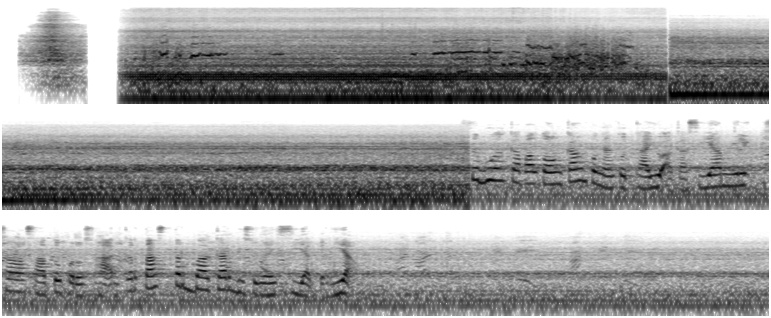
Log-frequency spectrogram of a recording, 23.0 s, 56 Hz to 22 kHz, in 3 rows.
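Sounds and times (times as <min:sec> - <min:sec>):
brief whoosh: 0:00.2 - 0:00.9
engine drone with low hum: 0:01.2 - 0:23.0.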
